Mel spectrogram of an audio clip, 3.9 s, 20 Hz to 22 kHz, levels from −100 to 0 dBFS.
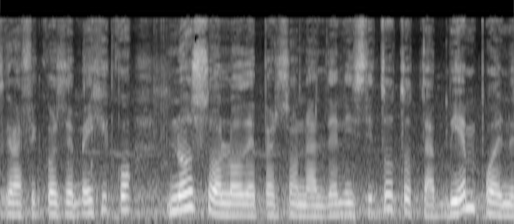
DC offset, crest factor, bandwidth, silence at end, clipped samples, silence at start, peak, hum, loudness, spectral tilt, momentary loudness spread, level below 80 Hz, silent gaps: under 0.1%; 16 dB; 16.5 kHz; 0 s; under 0.1%; 0 s; -4 dBFS; none; -20 LUFS; -5 dB/octave; 7 LU; -58 dBFS; none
